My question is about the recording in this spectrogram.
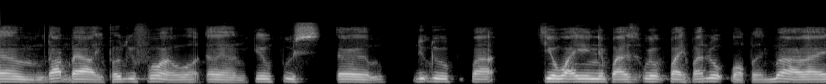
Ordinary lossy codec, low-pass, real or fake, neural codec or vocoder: MP3, 48 kbps; 7.2 kHz; fake; codec, 24 kHz, 0.9 kbps, WavTokenizer, small release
